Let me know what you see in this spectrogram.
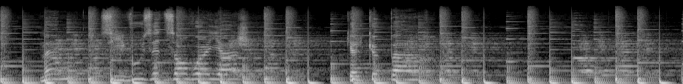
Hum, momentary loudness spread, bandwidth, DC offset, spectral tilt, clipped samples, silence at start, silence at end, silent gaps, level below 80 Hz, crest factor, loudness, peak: none; 6 LU; 16 kHz; under 0.1%; -4.5 dB/octave; under 0.1%; 0 s; 0 s; none; -22 dBFS; 18 dB; -19 LUFS; 0 dBFS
